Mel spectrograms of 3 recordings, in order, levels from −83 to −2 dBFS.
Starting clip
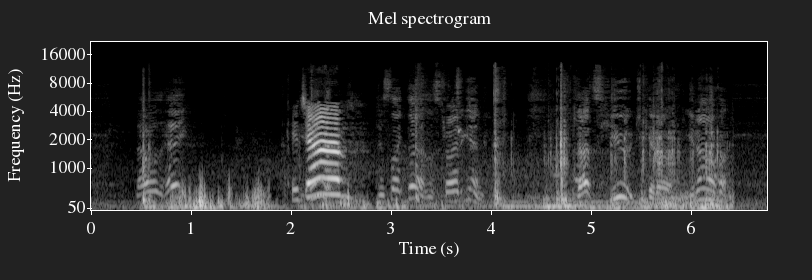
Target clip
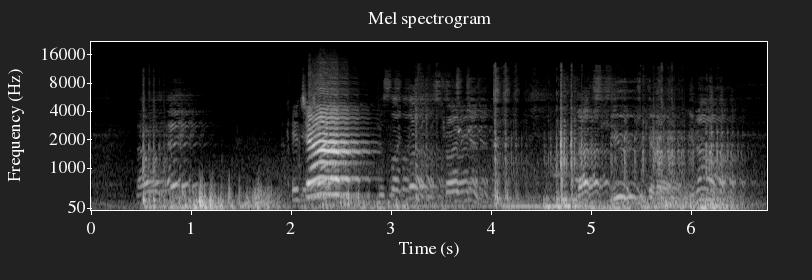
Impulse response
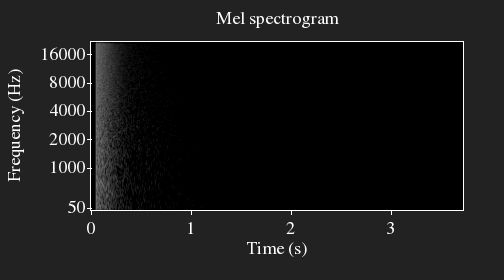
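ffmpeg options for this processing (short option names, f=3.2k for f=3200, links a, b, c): -filter_complex "[0:a]asettb=1/sr,asplit=3[a][b][c];[a]atrim=end=2.164[d];[b]atrim=start=2.16:end=2.69,asetpts=PTS-STARTPTS,afade=t=in:d=0.004:c=qsin,afade=t=out:st=0.526:d=0.004:c=qsin,adynamicsmooth=sensitivity=3:basefreq=3.7k[e];[c]atrim=start=2.686[f];[d][e]acrossfade=d=0.004:c1=hsin:c2=qsin[g];[g][f]acrossfade=d=0.004:c1=qsin:c2=hsin,aecho=1:1:103|206|309|412:0.501|0.18|0.065|0.0234,volume=-1.5dB"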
